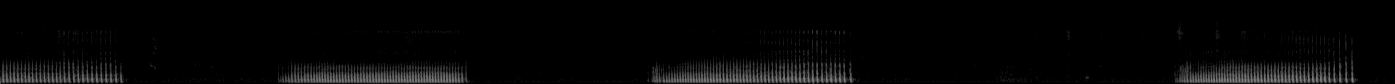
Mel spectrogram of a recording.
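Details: Sleeping rescue Boston Terrier/French Bulldog mix named Reggie snoring loudly: four long, harsh, rumbling breaths, each near two seconds, repeating roughly every four seconds with near silence between, low hum in the room.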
